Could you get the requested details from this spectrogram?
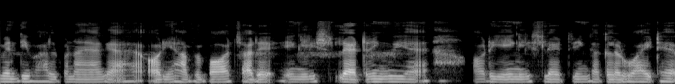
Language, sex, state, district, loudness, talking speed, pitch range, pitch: Hindi, male, Bihar, West Champaran, -22 LUFS, 195 wpm, 115-130 Hz, 120 Hz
